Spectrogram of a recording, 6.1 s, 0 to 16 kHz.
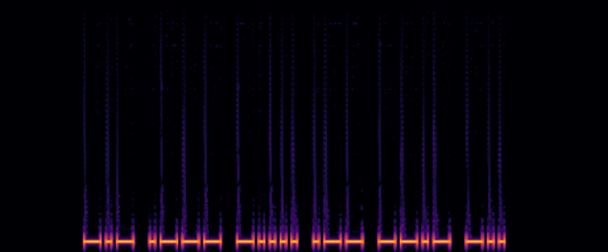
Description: Morse code, heard as a keyed tone, about 21 wpm, 700 Hz. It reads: KJ6WQD
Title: USA Call Signs - 6 Characters - 3x Character Spacing - 22wpm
